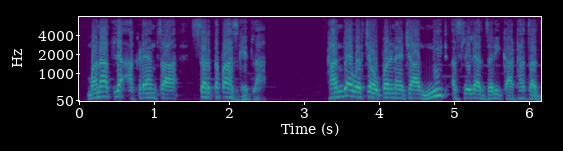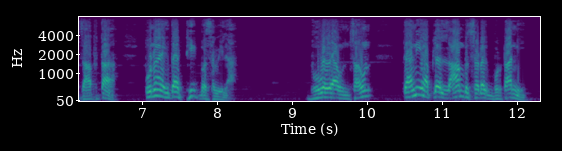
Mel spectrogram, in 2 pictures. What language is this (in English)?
Marathi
